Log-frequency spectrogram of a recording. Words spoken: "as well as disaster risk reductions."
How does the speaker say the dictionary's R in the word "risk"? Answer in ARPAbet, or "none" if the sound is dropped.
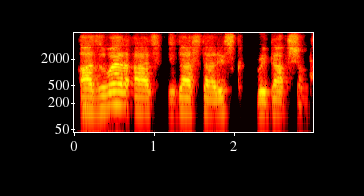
L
